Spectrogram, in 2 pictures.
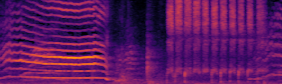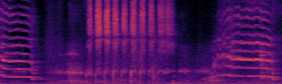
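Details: Kittens playfully attacking their owner; three loud, long, falling meows spread across several seconds, between them two bursts of rapid, evenly pulsed high-pitched chirring or rattling, with rustling handling noise.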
